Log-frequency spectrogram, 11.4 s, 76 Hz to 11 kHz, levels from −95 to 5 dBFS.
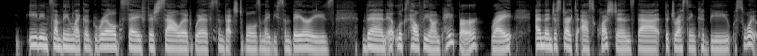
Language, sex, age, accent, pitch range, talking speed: English, female, 30-49, American, 155-190 Hz, 185 wpm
